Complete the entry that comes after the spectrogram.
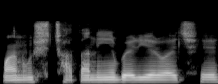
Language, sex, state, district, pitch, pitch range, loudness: Bengali, male, West Bengal, Jhargram, 105 Hz, 105-110 Hz, -19 LUFS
